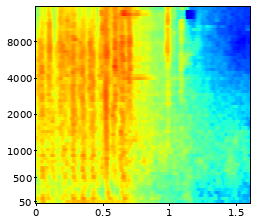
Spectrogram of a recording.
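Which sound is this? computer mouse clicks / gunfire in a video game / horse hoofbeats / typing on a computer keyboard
gunfire in a video game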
